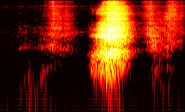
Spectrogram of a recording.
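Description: A single person's sneeze, one sharp loud burst building from quiet breathing and then fading, with a softer exhale after it, heard during a Korean Bible study talk.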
